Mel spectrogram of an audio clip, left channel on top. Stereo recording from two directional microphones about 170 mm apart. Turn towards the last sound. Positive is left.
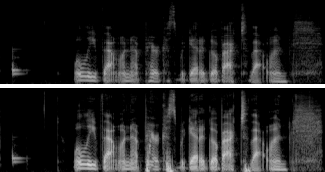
turn(degrees=-45)  # may be behind; listen again after turning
